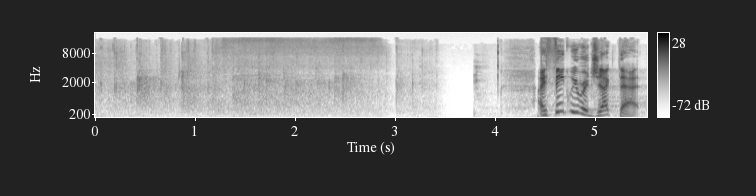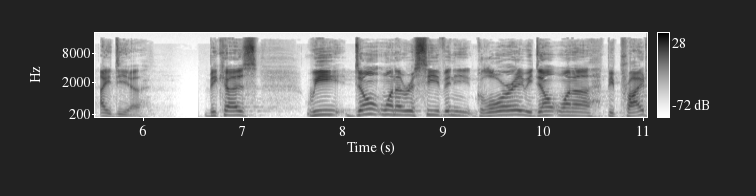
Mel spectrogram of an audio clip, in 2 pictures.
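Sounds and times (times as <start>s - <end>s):
audience applause: 0.0s - 3.5s
speech: 4.4s - 11.0s.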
